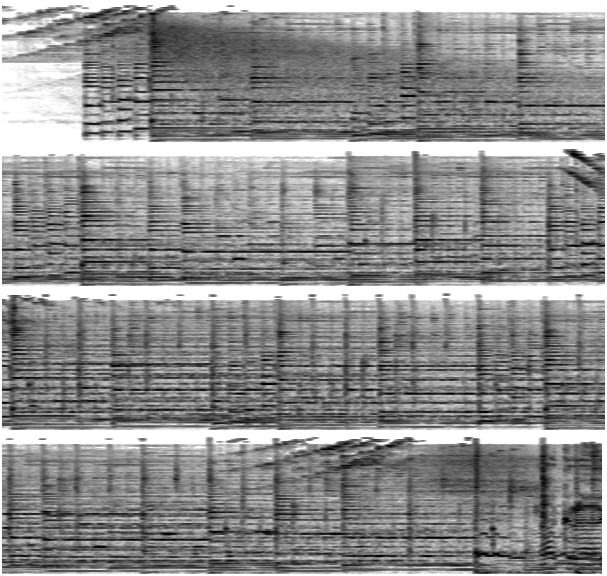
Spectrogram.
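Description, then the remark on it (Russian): After a brief moment of quiet, the instrumental introduction of a duet song begins, with full, steady melodic accompaniment and a rhythmic bass line playing at even loudness without any singing yet. “в нашей программе звучит песня в исполнении”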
